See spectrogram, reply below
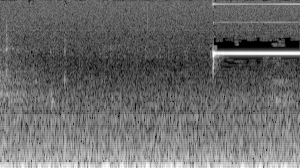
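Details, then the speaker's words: A single high electronic beep over low room hum: a digital thermometer signalling a finished oral reading taken in the sublingual pocket of a patient, during routine vital signs; reading described as very normal. "other vital sign i need to do is her temperature and i'm going to do that a couple of different ways so the first way i'm going to do it orally"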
